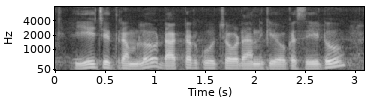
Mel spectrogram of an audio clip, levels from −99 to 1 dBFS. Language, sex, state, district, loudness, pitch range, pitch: Telugu, male, Telangana, Komaram Bheem, -20 LUFS, 105-115 Hz, 105 Hz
